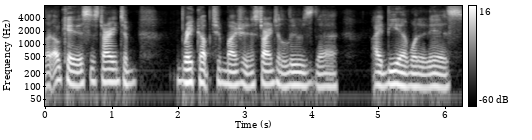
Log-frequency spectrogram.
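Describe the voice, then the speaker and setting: The speaker is a man. The recording is very clean, with a silent background. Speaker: digital artist narrating drawing video. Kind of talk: casual voiceover commentary. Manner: rambling, halting with many fillers.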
